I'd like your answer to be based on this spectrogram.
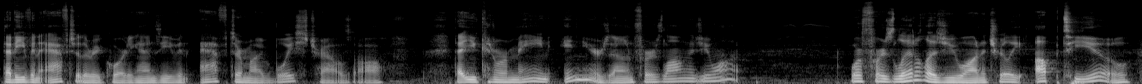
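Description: Soothing, gravelly-voiced man guiding a visualization. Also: fairly low pitch, animated, darkish tone. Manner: slow, soothing, hypnotic delivery. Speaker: sports performance coach. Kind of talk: guided visualization script for athletes.

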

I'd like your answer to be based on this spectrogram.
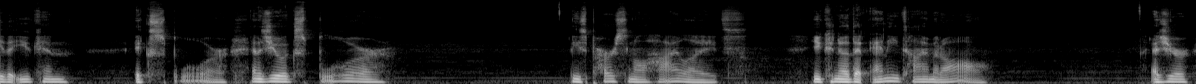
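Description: His mid-range voice is creaky and slightly rough as he murmurs soothing, repetitive phrases. The speaker is a middle-aged man running a guided hypnotic visualization for athletes.

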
